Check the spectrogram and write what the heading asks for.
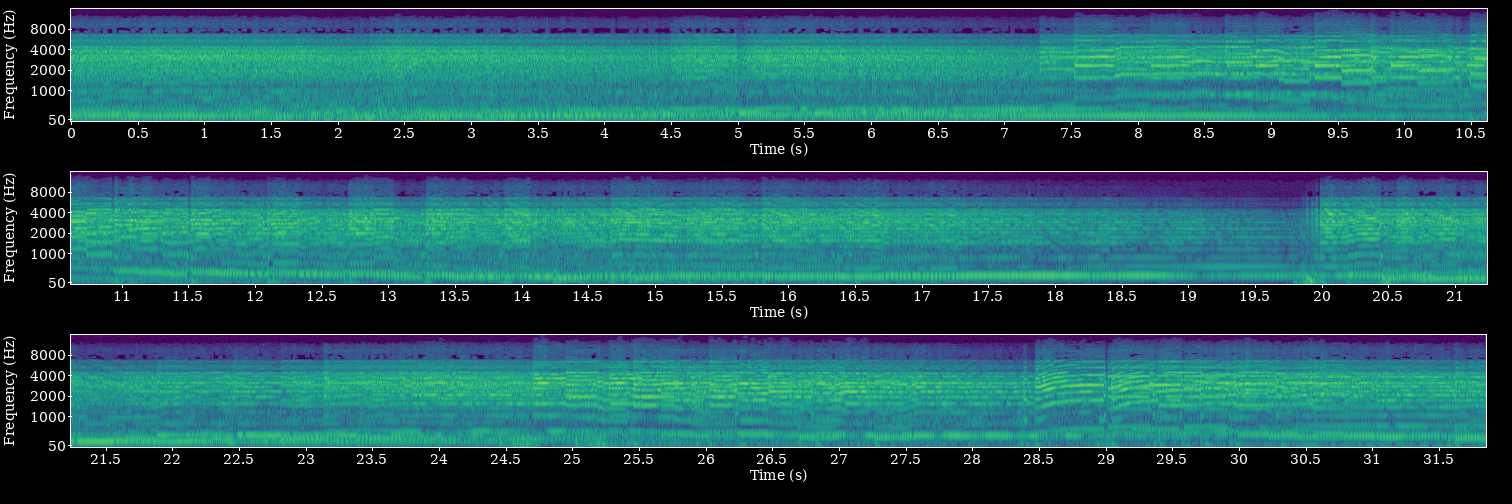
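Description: Electric guitar through an EarthQuaker Plumes overdrive in its symmetrical LED clipping mode, with delay and reverb from an Avalanche Run and a clean Supro amp: sustained overdriven notes and chords, like an amp cranked up. A descending run of notes comes partway through, and there is a brief drop in level about two-thirds of the way in.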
